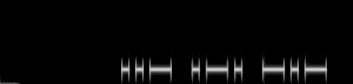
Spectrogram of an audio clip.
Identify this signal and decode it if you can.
Morse code, heard as a keyed tone, about 17 wpm, 700 Hz. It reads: URK
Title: USA Call Sign Postfixes - 3 Letters 17wpm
